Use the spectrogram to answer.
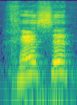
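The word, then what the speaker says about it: חסד: As palavras originais é Hesed, Emet, Sedek e Mishpat. Vou traduzir aqui, transliteral. Graça, Hesed. Hesed. Verdade, Emet. justiça, tzedek, tzedek, e juízo, mishpat, chesed, emet, tzedek, mishpat. Chesed se escreve het, com pontuação para E, Samer e Dalet.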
